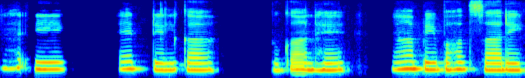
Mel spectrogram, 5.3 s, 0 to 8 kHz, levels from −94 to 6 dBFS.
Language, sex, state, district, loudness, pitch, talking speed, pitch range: Hindi, female, Uttar Pradesh, Etah, -26 LUFS, 230 Hz, 125 wpm, 220-245 Hz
